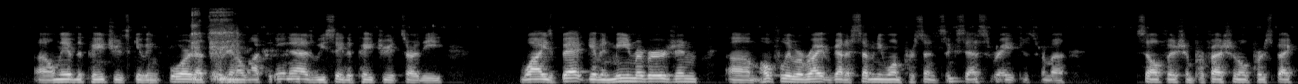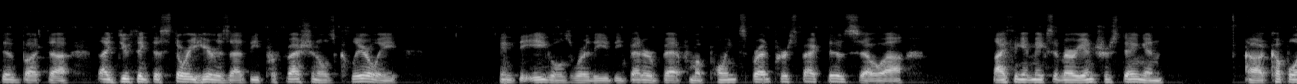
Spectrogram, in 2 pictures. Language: English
